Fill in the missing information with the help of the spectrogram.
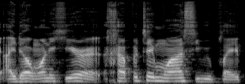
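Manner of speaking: ordinary talk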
